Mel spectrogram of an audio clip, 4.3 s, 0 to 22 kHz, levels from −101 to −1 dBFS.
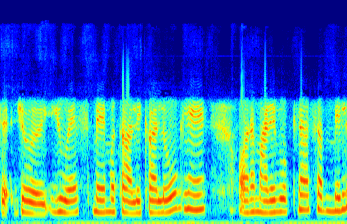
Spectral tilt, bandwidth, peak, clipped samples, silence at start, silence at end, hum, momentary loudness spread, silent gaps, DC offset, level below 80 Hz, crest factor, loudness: -6.5 dB/octave; 6.2 kHz; -6 dBFS; under 0.1%; 0 s; 0 s; none; 3 LU; none; under 0.1%; -58 dBFS; 16 dB; -22 LUFS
